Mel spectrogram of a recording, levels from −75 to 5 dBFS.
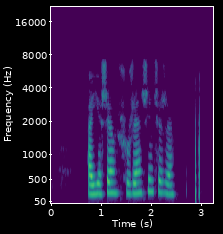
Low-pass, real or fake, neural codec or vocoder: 7.2 kHz; real; none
